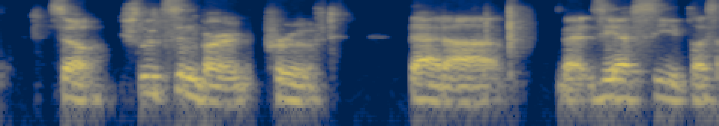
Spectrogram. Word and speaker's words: Schlutzenberg: Lutzenberg, I recently learned from farmer Schlutzenberg himself that it's pronounced Schlutzenberg. So Schlutzenberg proved that that ZFC plus I0 is equiconsistent actually with ZF plus all this DC lambda principle.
